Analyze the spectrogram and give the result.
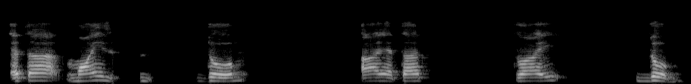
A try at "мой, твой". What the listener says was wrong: I should hear O. Say again. Мой, твой. Мой, твой. Твой.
